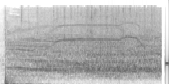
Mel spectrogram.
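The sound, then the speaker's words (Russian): A loud, unfriendly crowd at a rap battle roars and whoops in reaction, a dense wall of yelling voices that starts with a sharp thump, holds steady for about two seconds, then cuts off abruptly before a short electronic beep. “«Да, я просто белый мусор и чужак здесь, заявляю с гордостью», — кричал он в микрофон недружелюбной толпе на одном из рэп-поединков.”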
